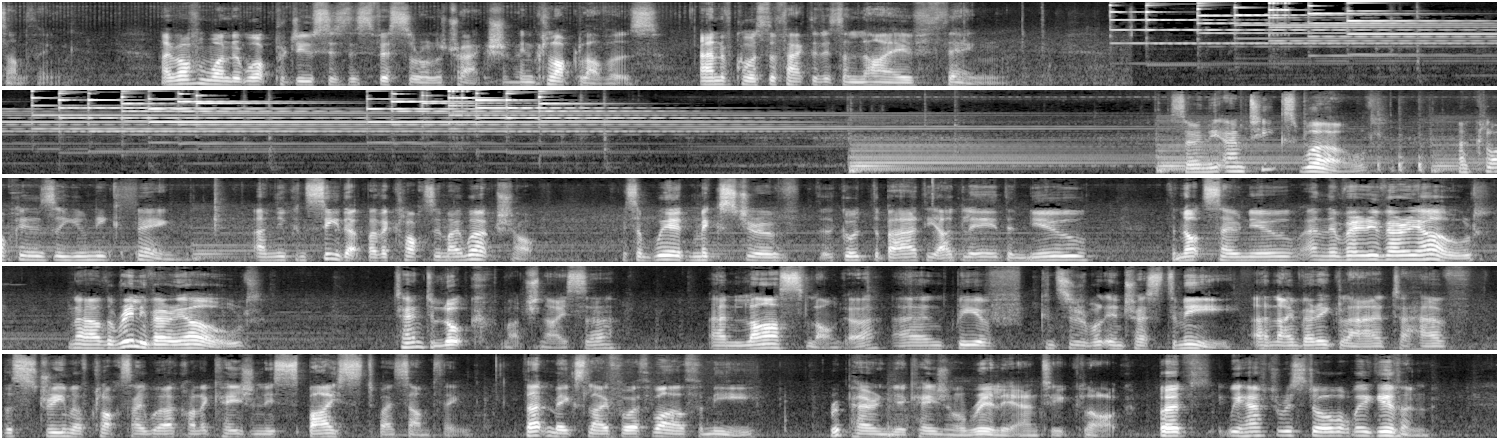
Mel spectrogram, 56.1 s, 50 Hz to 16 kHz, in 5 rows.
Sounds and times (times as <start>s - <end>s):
Speech: 0.0s - 0.5s, 1.2s - 7.6s, 20.0s - 21.6s, 22.2s - 26.4s, 27.1s - 30.6s, 31.2s - 33.6s, 34.2s - 35.6s, 36.6s - 38.3s, 39.0s - 55.6s
Music: 9.0s - 26.4s.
